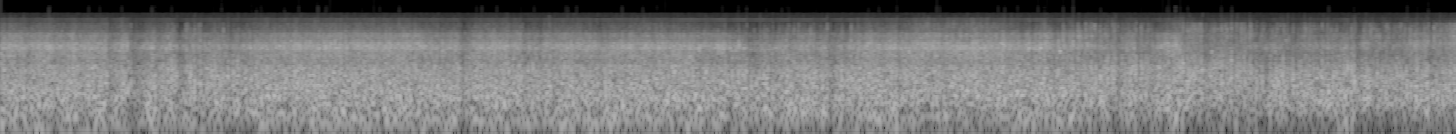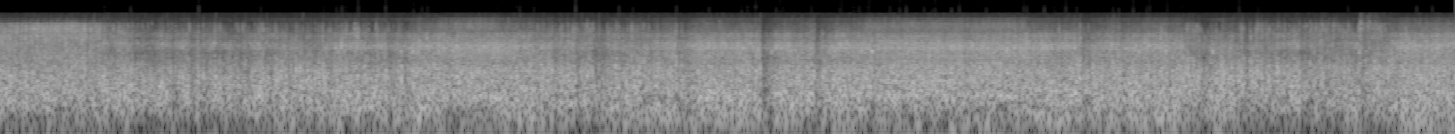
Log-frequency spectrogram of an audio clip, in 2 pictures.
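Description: Airflow rushing past the microphone of a camera mounted on a hang glider in flight: a loud, steady wind rush.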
